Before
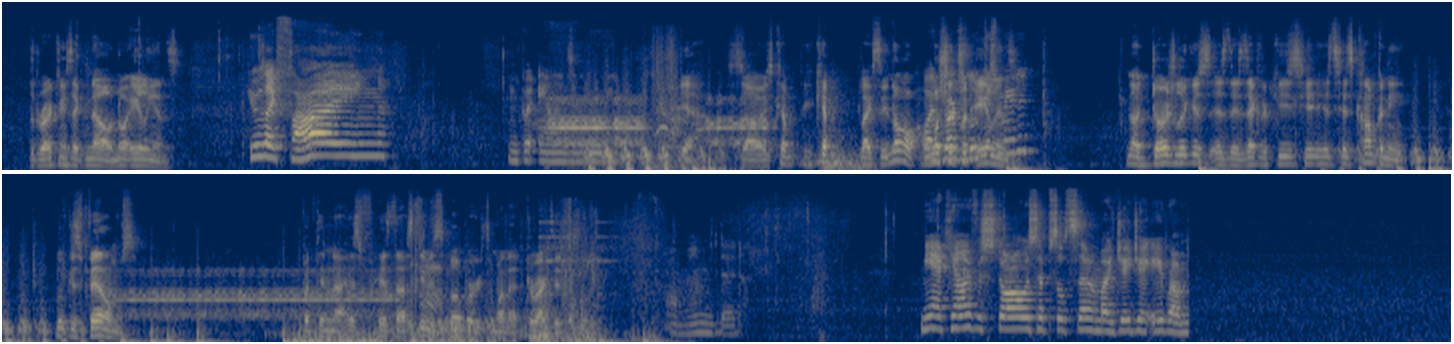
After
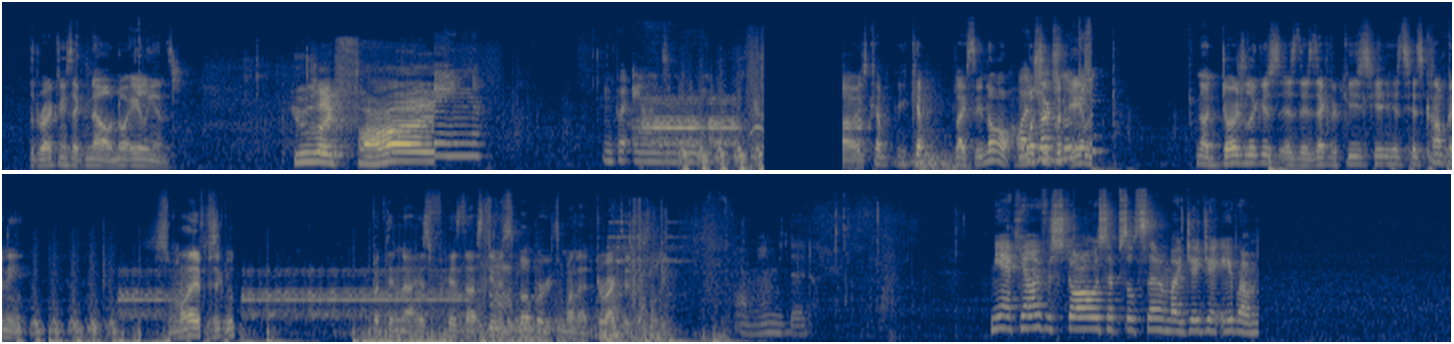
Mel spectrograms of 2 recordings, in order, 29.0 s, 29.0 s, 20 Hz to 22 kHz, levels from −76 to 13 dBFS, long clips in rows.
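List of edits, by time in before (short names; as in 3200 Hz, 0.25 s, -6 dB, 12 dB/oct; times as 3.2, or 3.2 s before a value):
1.69–3.37 speed 64%
6.66–7.45 mute
9.94–10.19 cut
14.95–16.19 reverse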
